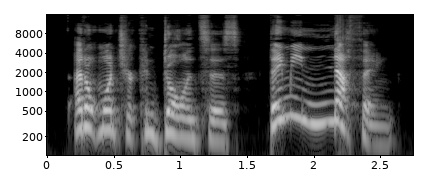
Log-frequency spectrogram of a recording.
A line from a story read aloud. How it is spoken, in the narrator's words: snapped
